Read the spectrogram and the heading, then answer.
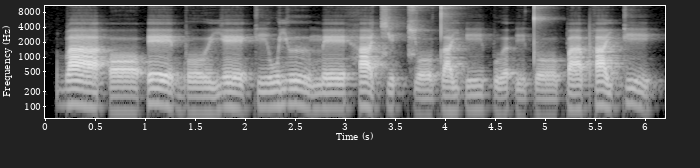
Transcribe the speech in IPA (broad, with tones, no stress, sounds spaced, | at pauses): b aː˥˨ ʔ ɔː˩ ʔ eː˥˨ b oː˩ j eː˥˨ k i˧˥ w j ɯː˥˨ m eː˧ h a˥˨ t͡ɕ i˧ t̚ t͡ɕ oː˩ t̪ a˧ j ʔ iː˧ p u˩˧ ə̯ ʔ i˩ t̪ oː˩ p a˧ pʰ a˥˨ j k i˥˨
